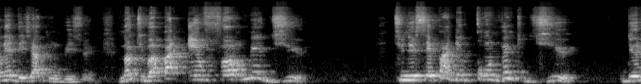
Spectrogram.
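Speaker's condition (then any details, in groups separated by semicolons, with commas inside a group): No condition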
